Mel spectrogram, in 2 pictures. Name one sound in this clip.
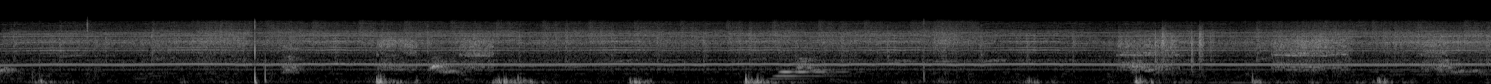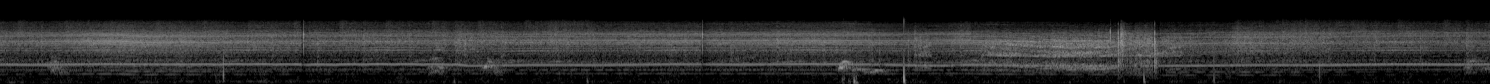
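A racing car engine screams steadily at high speed.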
